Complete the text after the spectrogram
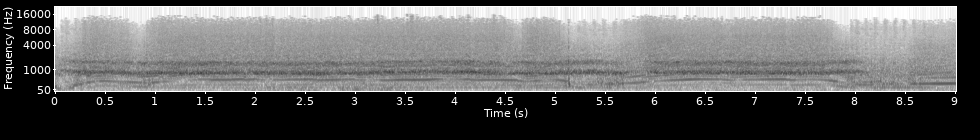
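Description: Tyres squeal as a sports car drifts on asphalt.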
